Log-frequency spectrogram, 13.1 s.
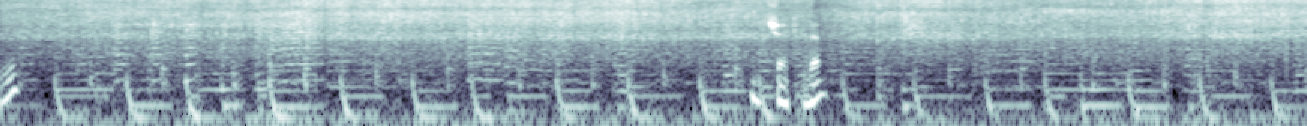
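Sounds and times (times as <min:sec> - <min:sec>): background music with low beat: 0:00.0 - 0:13.0
food frying sizzle: 0:00.0 - 0:13.0.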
